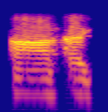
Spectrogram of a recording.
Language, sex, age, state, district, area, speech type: Telugu, male, 18-30, Telangana, Komaram Bheem, urban, conversation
